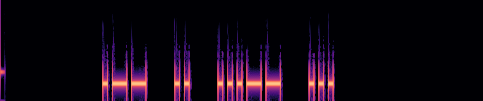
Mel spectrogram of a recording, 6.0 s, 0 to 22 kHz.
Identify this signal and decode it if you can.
Morse code, heard as a keyed tone, about 20 wpm, spaced as for 15 wpm, 700 Hz. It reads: WI3S
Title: 147 Lesson 24g - Letter y - Call Signs 20wpm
